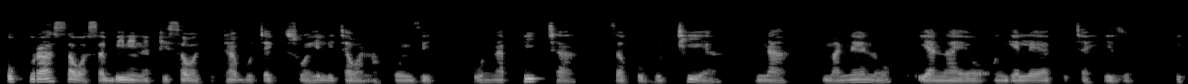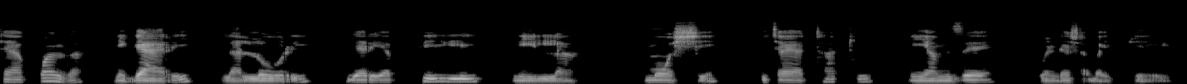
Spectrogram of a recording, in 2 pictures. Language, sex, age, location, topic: Swahili, male, 25-35, Kisumu, education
